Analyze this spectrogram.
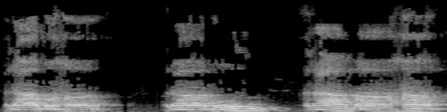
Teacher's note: বিসর্গের উচ্চারণটা হকারের মতো করে করা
